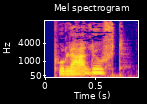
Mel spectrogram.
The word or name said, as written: polarluft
